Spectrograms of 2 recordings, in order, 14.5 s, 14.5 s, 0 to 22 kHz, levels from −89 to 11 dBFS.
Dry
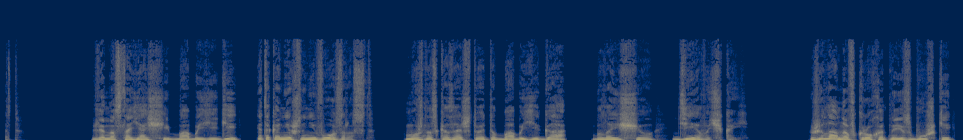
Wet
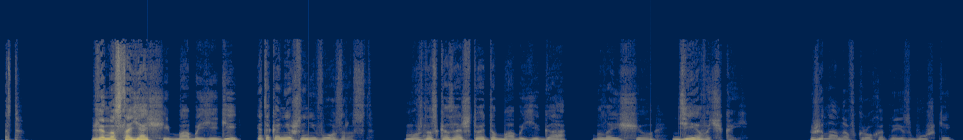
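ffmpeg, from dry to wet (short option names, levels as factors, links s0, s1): -af "asetnsamples=n=441:p=0,asendcmd='2.22 volume volume -2dB;4.63 volume volume -9dB;6.35 volume volume -1.5dB;7.58 volume volume -10dB;9.76 volume volume 0dB;10.66 volume volume -7.5dB;12.35 volume volume -18.5dB',volume=3.16"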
